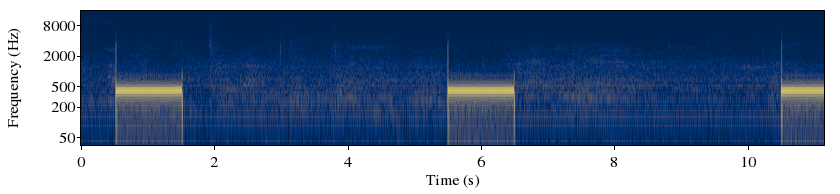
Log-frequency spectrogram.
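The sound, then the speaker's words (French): A ringback tone sounds while a call is placed to a mobile phone: three steady, mid-pitched one-second beeps, each followed by about four seconds of silence. The last beep is cut short, and no voices are heard. “On essaye d'appeler.”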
